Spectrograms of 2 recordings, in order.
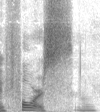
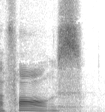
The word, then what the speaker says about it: false: Là cô phát âm là cái từ force, mà thầy bảo không phải force mà là false, là cái từ là giả và hiện ra và biến mất.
